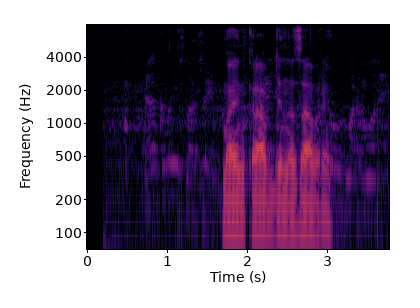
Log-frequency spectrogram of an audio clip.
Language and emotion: Russian, neutral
